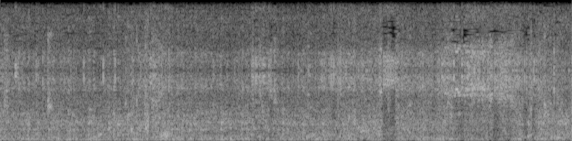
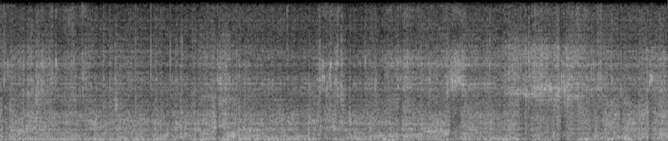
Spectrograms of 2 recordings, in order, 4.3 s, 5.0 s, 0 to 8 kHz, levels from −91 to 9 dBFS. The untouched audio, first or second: first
